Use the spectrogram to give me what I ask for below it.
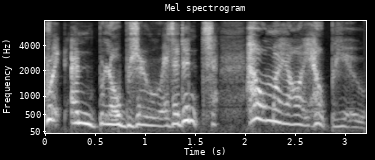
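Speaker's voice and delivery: growling, growly monster voice. Grit answers a phone call from Nellie in a deep growly voice. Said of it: "a deep growly voice answered the phone".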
